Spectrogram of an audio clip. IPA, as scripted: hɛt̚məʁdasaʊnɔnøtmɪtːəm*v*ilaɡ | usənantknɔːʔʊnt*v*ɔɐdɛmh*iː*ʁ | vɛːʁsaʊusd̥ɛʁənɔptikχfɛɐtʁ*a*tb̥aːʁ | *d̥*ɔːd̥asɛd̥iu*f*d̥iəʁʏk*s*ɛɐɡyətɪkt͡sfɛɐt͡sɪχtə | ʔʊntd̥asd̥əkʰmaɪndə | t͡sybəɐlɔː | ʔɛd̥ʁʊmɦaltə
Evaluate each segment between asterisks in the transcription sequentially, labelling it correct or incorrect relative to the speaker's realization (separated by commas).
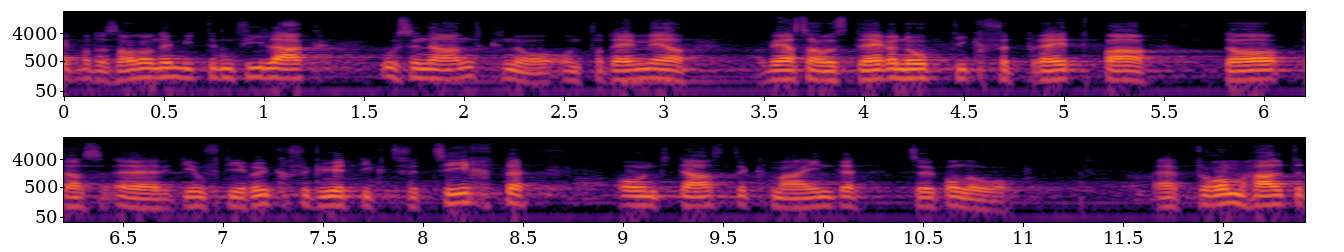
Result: incorrect, incorrect, incorrect, incorrect, correct, correct, incorrect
